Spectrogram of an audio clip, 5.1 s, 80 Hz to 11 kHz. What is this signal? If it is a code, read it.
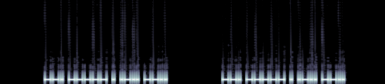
Morse code, heard as a keyed tone, about 44 wpm, 700 Hz. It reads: G0ELZ G0ELZ
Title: Call Signs Repeated 3x - 45wpm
